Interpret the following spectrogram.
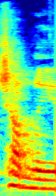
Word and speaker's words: Cholmondeley: But pronounced Chumley in that typical English way.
